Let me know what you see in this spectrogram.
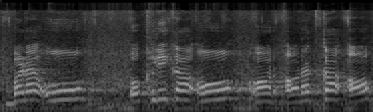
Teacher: तो हमारे होठ क्या हो जाते हैं, गोल हो जाते हैं। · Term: वृत्तमुखी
